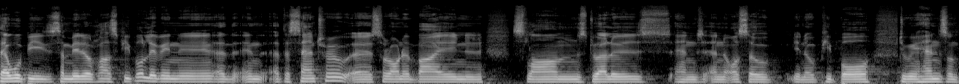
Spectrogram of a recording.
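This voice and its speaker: A man speaks with a Burmese accent at a medium pitch. His intonation stays monotone and flat. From Myanmar, Yangon suburb. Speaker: poet and visual artist. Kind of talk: interview.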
